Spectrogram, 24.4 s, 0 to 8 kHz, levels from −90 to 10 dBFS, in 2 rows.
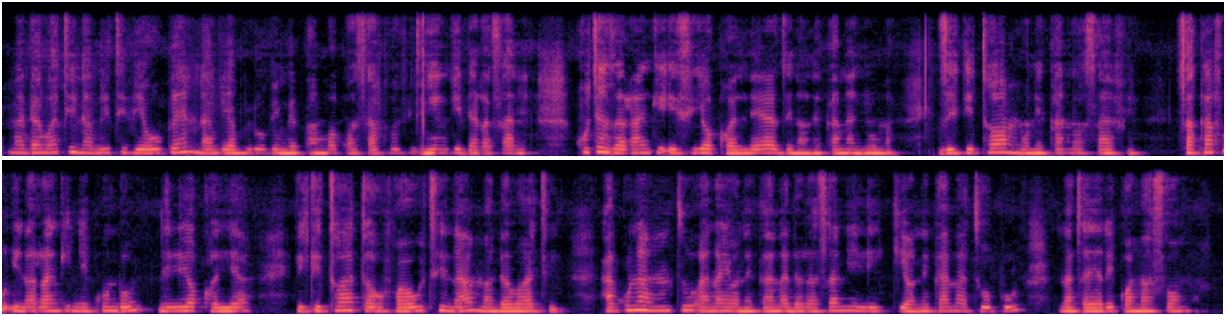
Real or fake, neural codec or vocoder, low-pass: fake; codec, 44.1 kHz, 2.6 kbps, SNAC; 7.2 kHz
